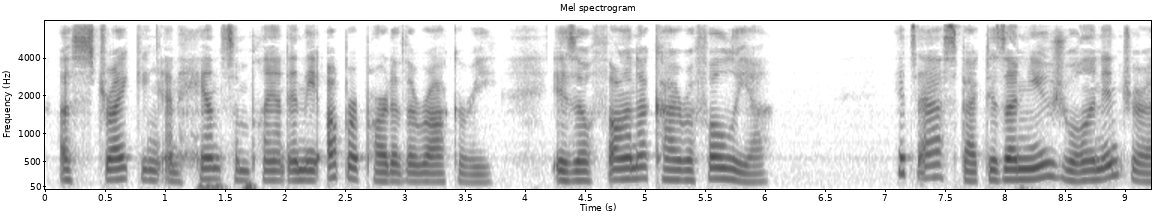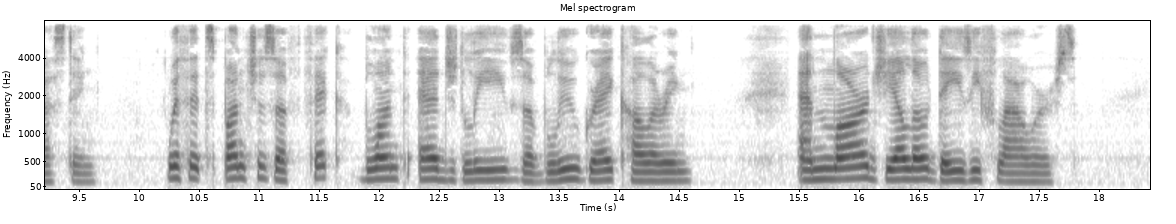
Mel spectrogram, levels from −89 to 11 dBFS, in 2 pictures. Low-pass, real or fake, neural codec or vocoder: 7.2 kHz; real; none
